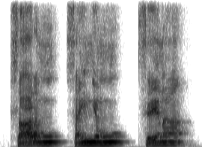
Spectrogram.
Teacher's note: గాలి పళ్ళ ముందే పళ్ళలో నుంచి వస్తుంది బయటకి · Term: దాంత్యం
